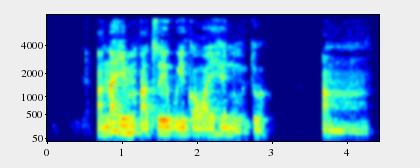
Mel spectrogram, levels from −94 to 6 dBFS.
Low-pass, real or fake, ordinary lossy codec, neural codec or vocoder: 7.2 kHz; fake; MP3, 64 kbps; vocoder, 44.1 kHz, 128 mel bands, Pupu-Vocoder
